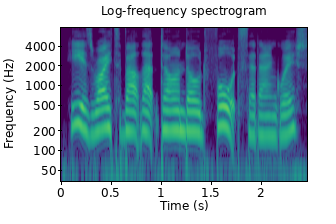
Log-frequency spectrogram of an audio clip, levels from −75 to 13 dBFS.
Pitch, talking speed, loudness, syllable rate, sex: 195 Hz, 245 wpm, -18 LUFS, 5.6 syllables/s, female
